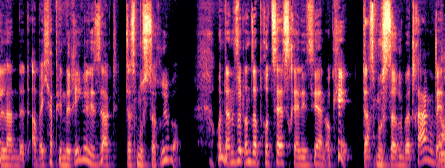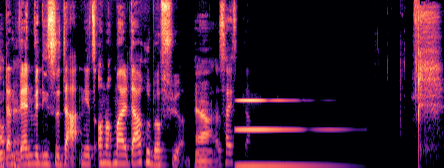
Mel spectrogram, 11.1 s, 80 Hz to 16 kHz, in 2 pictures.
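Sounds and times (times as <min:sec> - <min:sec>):
speech: 0:00.0 - 0:09.1
ding-dong chime: 0:08.5 - 0:10.2.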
